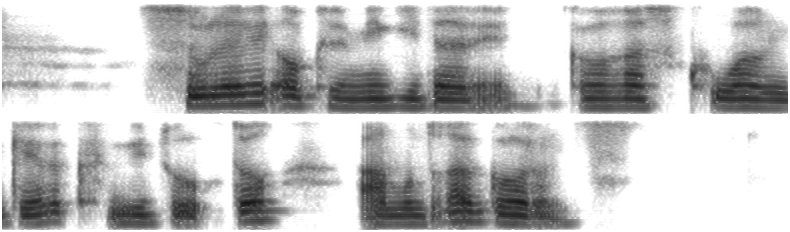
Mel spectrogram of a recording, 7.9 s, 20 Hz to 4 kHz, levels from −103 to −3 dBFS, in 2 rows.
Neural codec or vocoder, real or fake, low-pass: autoencoder, 48 kHz, 32 numbers a frame, DAC-VAE, trained on Japanese speech; fake; 3.6 kHz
